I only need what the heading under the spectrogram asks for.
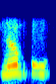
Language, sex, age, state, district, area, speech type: Goan Konkani, female, 30-45, Goa, Murmgao, rural, conversation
